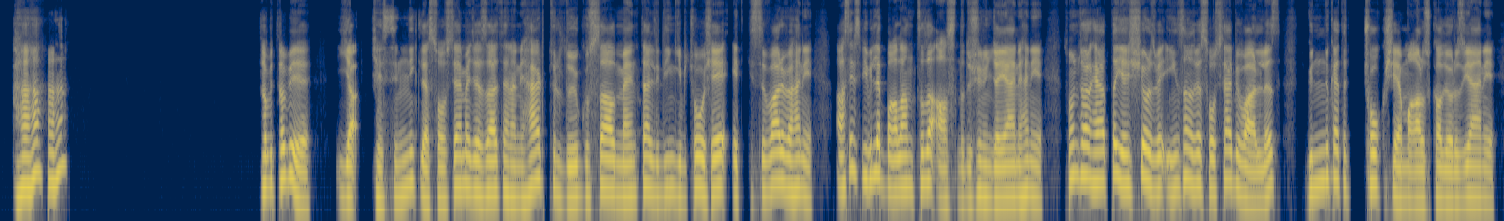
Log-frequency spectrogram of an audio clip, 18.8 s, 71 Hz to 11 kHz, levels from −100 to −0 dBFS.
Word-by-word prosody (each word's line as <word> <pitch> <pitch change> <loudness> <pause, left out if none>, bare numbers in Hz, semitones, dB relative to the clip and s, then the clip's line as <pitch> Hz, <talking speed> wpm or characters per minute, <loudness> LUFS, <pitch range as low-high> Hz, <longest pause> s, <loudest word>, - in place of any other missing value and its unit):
Ha 155 +4 +3
ha. 215 0 +1
Ha 170 -1 0
ha. 240 +6 -2 2.4
Tabii 160 +1 -2
tabii. 160 - +2 0.3
Ya 130 0 +1 0.2
kesinlikle, 130 +4 -2
sosyal 125 +7 -1
medya 145 -3 +2
zaten 140 +1 +2
hani 125 -1 -2
her 160 +8 +2
türlü 155 -7 -9
duygusal, 130 +4 +2
mental 135 +3 0
dediğin 145 +3 -5
gibi 135 -3 -6
çoğu 150 +3 +2
şeye 150 +4 +3
etkisi 140 +1 -6
var 170 0 +5
ve 150 - +4
hani 145 -4 0 0.3
aslında 160 +8 -1
hepsi 200 - -12
birbiriyle 190 0 +1
bağlantılı 160 +3 +2
aslında 115 -1 -3
düşününce. 125 0 -1
Yani 125 +1 +3
hani 130 -3 -2 0.3
sonuç 200 +2 -2
olarak 200 -2 +4
hayatta 175 +4 +2
yaşıyoruz 165 -1 +3
ve 155 - +1
insanız 160 +4 -1
ve 165 - +2
sosyal 165 +4 -1
bir 160 - 0
varlığız. 125 +5 +1 0.3
Günlük 165 +5 -2
hayatta 175 -3 -1 0.2
çok 165 -3 0
şeye 125 -4 +1
maruz 115 -3 +1
kalıyoruz. 115 -2 0
Yani 120 -3 0
145 Hz, 155 wpm, -21 LUFS, 125-165 Hz, 2.4 s, var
